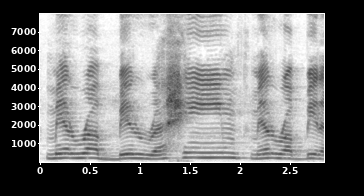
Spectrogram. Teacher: ஒரு எழுத்தை இன்னொரு எழுத்தோட ஜாயின் பண்ணி மூக்கால மறைக்காம குன்னா செய்யாம நம்ம இந்த இடத்துல ஓதணும் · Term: இதம் பிலாகுன்னாவோட எழுத்து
